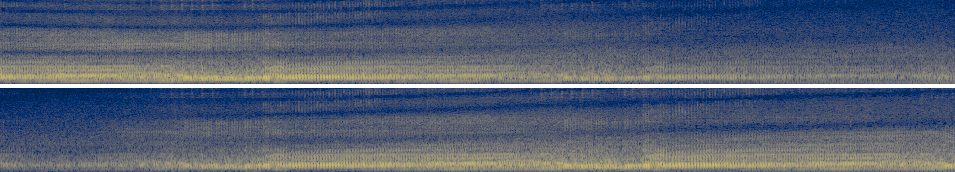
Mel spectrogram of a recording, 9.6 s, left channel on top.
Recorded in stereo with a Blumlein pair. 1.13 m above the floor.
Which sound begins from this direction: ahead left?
A motorcycle, at 0.0 s.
